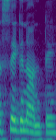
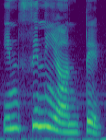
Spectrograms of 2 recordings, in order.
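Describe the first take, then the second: First: सेगनांते said with a hard g, as the wrong reading; reading सेगनांते the way not to. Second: Slow careful model of इंसिनियांते, no hard g; teacher spelling out इंसिनियांते slowly for the class; right pronunciation. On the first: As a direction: demo of the mistaken सेगनांते, hard g sounded. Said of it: "इसको आपने ऐसे नहीं पढ़ना". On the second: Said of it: "इसको आपने कैसे पढ़ना है". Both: Shown as a demonstration.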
